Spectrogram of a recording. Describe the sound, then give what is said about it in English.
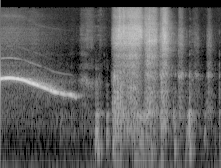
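A single clear whistle glides steadily downward in pitch for about a second, followed by breathy, hissing exhalations and snorts. “I had to get that whistle.”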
